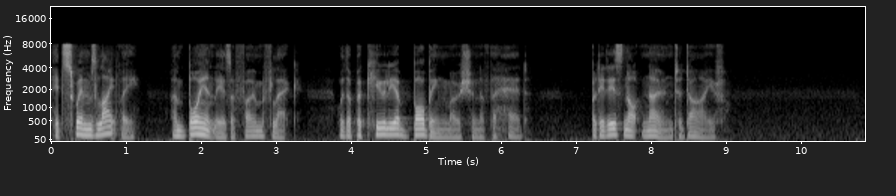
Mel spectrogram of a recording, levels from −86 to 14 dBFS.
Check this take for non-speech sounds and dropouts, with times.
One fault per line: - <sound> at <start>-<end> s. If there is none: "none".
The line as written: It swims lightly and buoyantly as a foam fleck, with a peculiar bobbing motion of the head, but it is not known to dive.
none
